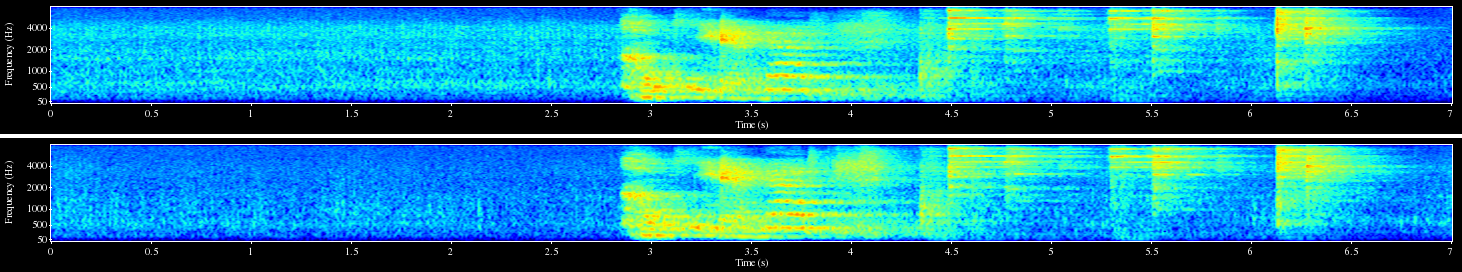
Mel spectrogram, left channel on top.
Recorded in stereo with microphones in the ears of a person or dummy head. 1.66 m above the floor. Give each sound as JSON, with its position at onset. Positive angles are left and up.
{"t": 2.8, "sound": "laughter", "side_deg": 20, "distance_m": 1.2}
{"t": 4.3, "sound": "cutlery clinking", "side_deg": 40, "distance_m": 1.8}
